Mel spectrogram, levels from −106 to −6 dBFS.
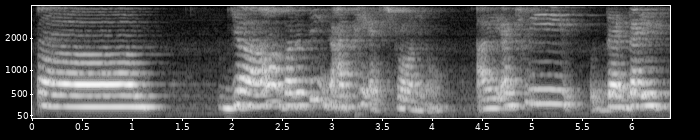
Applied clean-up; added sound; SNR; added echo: none; none; none; reverberation time 0.6 s.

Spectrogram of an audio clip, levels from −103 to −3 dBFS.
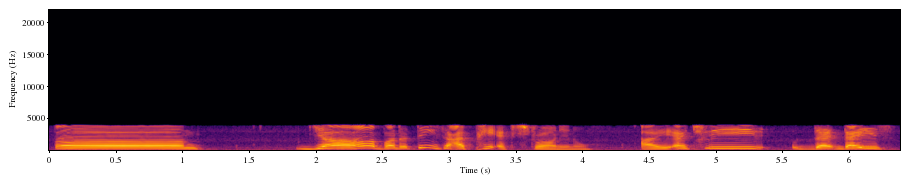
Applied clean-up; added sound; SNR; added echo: none; none; none; none.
